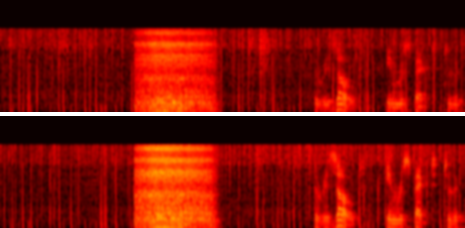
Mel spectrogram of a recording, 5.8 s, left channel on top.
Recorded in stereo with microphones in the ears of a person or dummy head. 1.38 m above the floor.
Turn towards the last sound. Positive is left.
turn(degrees=-55)  # may be behind; listen again after turning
